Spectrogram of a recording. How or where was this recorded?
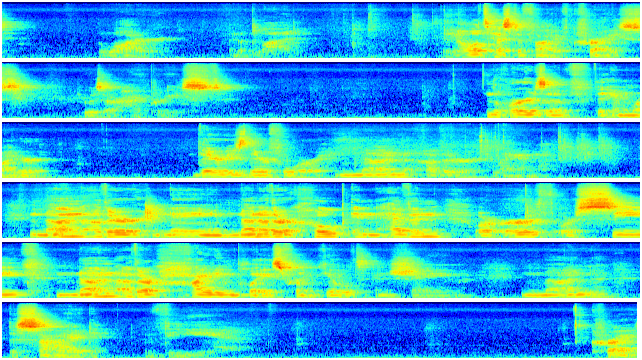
large echoing room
